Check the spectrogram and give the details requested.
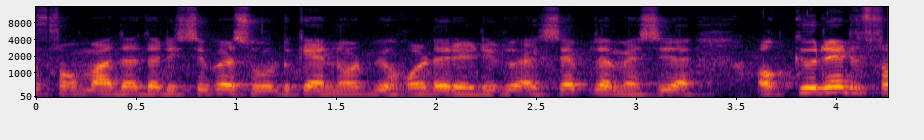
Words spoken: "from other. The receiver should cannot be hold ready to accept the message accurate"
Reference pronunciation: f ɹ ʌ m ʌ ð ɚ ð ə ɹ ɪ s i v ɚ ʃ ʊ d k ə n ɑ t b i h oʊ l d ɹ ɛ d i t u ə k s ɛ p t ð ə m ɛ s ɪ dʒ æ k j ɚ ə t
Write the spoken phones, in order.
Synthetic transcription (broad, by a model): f ɹ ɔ m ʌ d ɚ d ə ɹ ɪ s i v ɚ s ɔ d k ə n ɑ t b i h oʊ l d ɹ ɛ d i t u ə k s ɛ p t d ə m ɛ s ɪ dʒ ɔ k j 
